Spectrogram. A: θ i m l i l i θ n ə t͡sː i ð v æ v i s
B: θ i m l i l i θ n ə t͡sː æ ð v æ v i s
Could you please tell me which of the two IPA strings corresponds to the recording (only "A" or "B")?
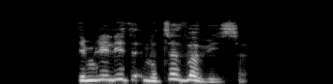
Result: B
